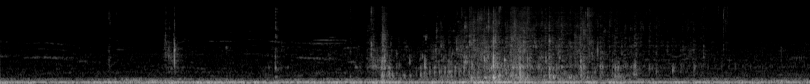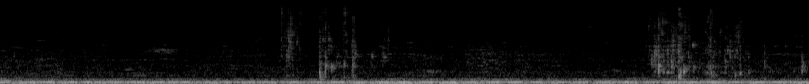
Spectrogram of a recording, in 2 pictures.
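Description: Dry charcoal-cement chunks dropped and crumbled by hand into a plastic bucket of water, splashing and plopping. The biggest burst of splashing comes about four to six seconds in, with shorter splashes near eleven and fifteen seconds, over a steady low hum.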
